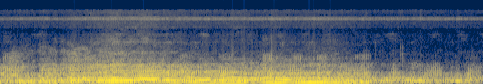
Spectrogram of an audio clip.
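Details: Domestic cat purring while kneading, making biscuits; a low, steady rumbling purr runs through the whole stretch with a fine rapid pulse, swelling slightly in the middle and fading toward the end.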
